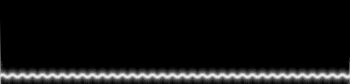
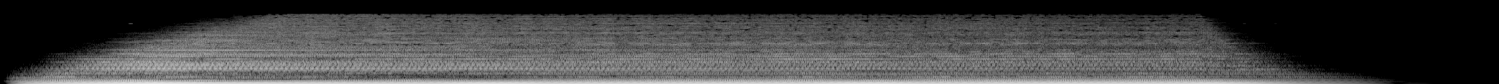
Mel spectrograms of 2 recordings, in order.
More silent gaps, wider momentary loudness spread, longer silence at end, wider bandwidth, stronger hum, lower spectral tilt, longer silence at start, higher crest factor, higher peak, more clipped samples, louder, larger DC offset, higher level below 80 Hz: neither; second, 0 LU vs 5 LU; second, 0 s vs 1.75 s; second, 0.6 kHz vs 11 kHz; neither; first, -14.5 dB/octave vs -5 dB/octave; second, 0 s vs 0.15 s; second, 4 dB vs 12 dB; about the same, -2 dBFS vs -2 dBFS; neither; first, -7 LUFS vs -16 LUFS; neither; second, -82 dBFS vs -12 dBFS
